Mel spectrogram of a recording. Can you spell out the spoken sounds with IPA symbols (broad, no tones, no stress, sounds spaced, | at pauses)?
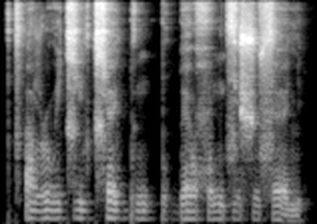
t͡sʼ a lˠ ɭ u e̯ t͡ɕ i lʲ t͡ɕʰ ɛ lʲ ɡ͡b ə ŋ i k͡p u ɡ͡b ɛ o̯ ħ u ŋ sʲ ʊ ʃ u s ɛ lʲ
